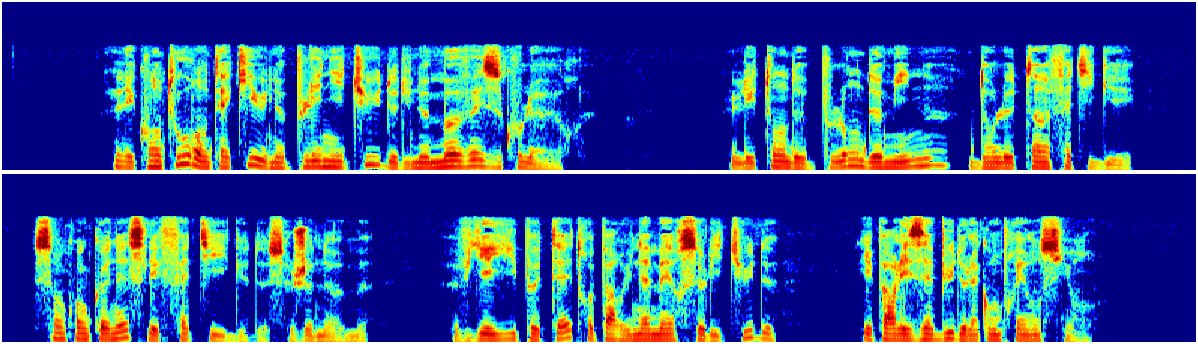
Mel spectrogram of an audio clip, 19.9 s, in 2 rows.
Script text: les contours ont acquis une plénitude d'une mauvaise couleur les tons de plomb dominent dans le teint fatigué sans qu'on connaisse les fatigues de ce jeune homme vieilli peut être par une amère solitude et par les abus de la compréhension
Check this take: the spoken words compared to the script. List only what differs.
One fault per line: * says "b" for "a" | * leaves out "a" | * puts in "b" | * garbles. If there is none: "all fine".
all fine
